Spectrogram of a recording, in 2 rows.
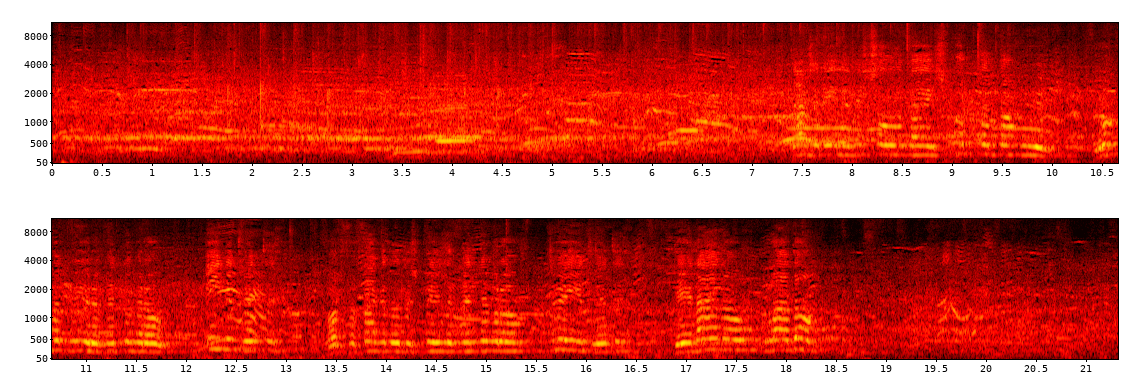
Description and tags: Soccer Stadium 09
Field-recording of a Dutch soccermatch.
Recorded in the Cambuur Stadium in Leeuwarden Netherlands.
match, stadium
